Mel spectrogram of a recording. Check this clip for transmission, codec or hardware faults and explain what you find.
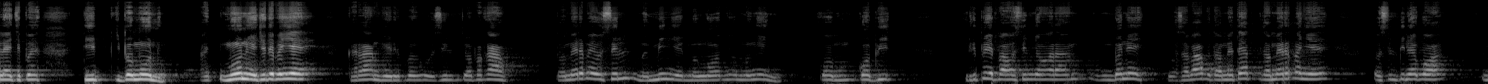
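No transmission, codec or hardware faults can be heard in this speech recording. The level rises and falls smoothly in places, the way a fader moves, and those changes sound deliberate and even.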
